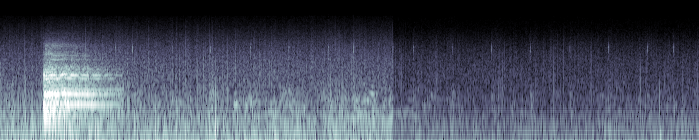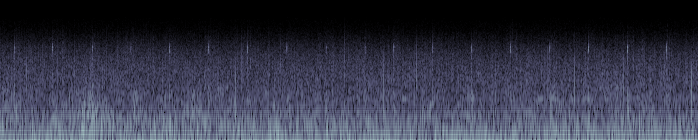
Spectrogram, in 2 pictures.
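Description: A clock ticks steadily.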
